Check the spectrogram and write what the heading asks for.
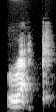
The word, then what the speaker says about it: wreck: The word is wreck, like to make a mess.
